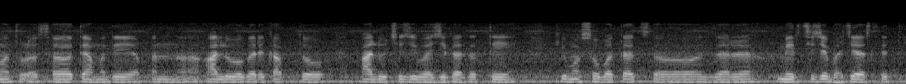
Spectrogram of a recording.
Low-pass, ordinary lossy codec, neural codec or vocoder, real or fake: 7.2 kHz; none; none; real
